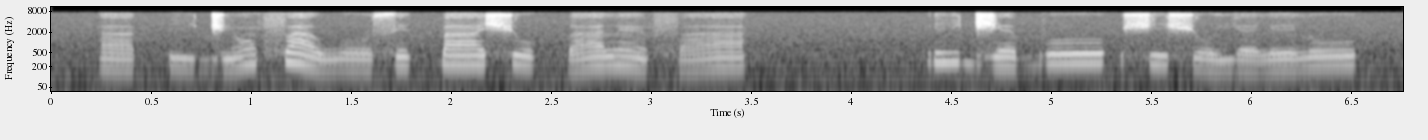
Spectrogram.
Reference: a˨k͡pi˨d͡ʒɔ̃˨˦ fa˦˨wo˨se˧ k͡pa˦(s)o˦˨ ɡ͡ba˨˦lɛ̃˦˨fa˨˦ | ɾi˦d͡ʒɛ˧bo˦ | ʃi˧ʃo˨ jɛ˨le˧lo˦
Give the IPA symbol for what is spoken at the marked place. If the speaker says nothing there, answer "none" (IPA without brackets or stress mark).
ʃ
